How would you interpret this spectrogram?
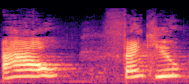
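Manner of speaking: high-pitched mock-hurt reply; pained thanks. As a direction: wince through a polite thank you, high. Dad's reply to deafening yell.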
